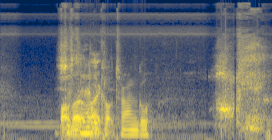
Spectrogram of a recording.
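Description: A single sharp sneeze bursts out near the mic, set among people chatting during a sim racing stream.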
